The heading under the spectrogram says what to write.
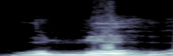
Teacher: اللہ کا لام زبر کی وجہ سے پر پڑھا جائے گا ، اس کے اوپر کھڑی زبر بھی ہے، ایک الف کی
